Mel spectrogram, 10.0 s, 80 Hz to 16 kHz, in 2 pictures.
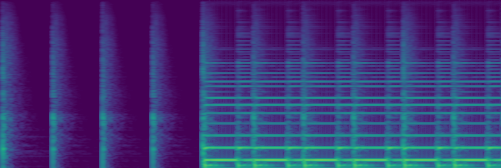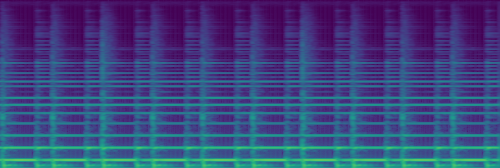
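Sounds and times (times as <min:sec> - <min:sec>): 
swing phrased eighth notes: 0:02.0 - 0:10.0.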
